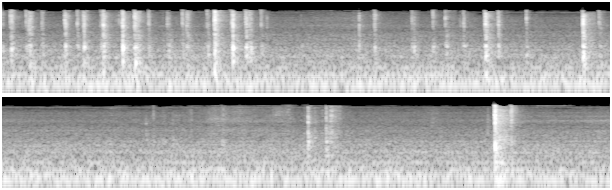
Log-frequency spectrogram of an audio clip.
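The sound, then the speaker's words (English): Keystrokes on a computer keyboard as someone types a web address: many irregular light clicks with a few sharper taps, fairly faint and steady over a low background hum. “Type the URL correctly.”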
